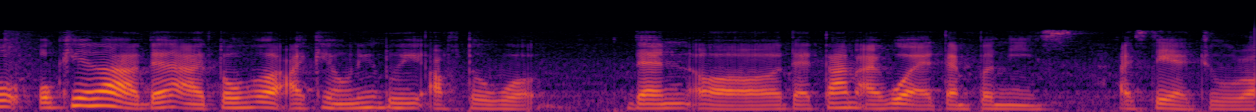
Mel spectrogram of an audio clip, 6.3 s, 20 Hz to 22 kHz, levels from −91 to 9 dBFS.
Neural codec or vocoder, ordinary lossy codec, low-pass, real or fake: codec, 16 kHz, 16 kbps, FreqCodec, larger model; none; 7.2 kHz; fake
